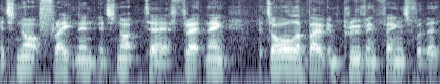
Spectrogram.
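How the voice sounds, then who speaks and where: A man speaks at a fairly quick pace with a Scottish accent, his pitch sitting in the medium range. Noticeable background noise runs beneath his voice. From Scotland. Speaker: medical professor. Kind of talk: public talk. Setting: stage with audience. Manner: animated.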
